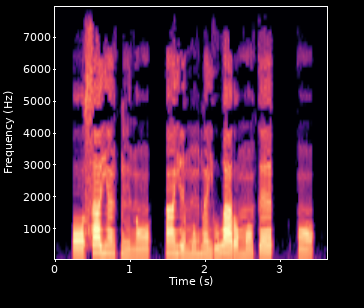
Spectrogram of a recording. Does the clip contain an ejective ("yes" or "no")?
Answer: no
